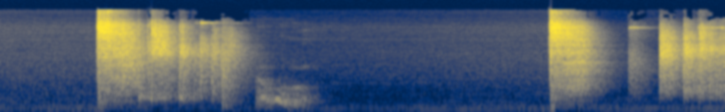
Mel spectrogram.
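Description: A gun fires with a sharp bang that rings out in the room.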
